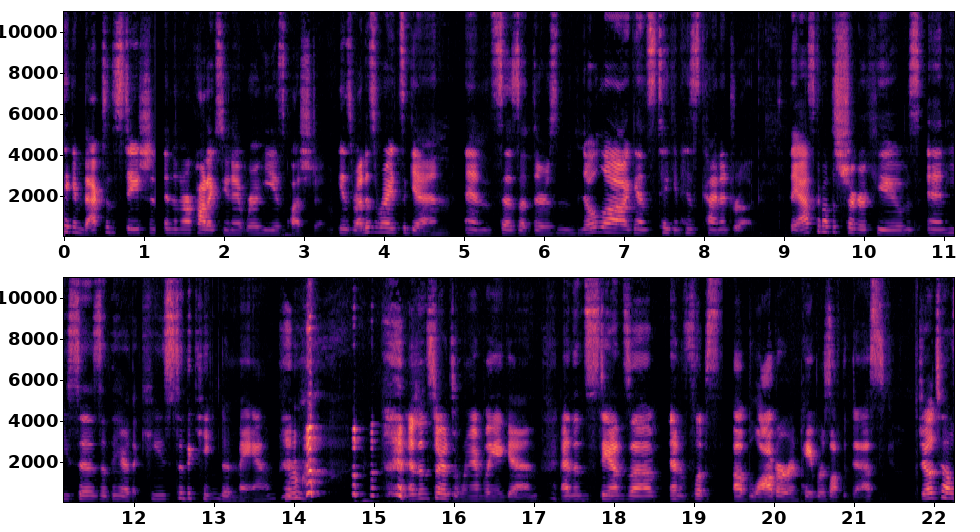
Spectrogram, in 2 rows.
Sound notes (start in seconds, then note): 14.7 laughs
